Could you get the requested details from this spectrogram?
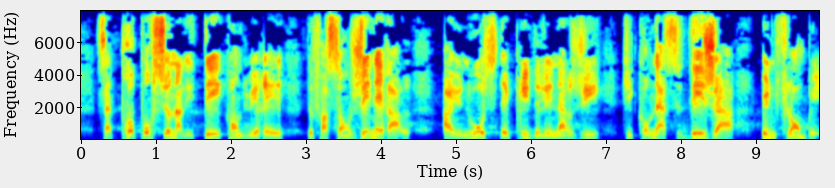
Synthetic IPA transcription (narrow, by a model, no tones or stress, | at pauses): sɛt̪̚pχɔpɔʁsjɔnalit̪ekɔ̃d̪ɥiʁɛd̪̥əfasɔ̃ʒeneʁa̰l | aynusd̪epχid̪əlenɛʁʒi | kikʰɔnɛsd̪eʒaynflɑ̃bḛ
